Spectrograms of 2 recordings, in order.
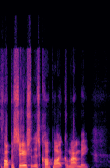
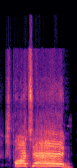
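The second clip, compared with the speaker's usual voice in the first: slow, drawn-out roar, much higher and louder; Spartan battle cry; 13 semitones higher, 5 dB louder, much slower than usual. Pretend. Fan in helmet roaring at the camera, slow epic battle cry. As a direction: bellow it like a movie Spartan.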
